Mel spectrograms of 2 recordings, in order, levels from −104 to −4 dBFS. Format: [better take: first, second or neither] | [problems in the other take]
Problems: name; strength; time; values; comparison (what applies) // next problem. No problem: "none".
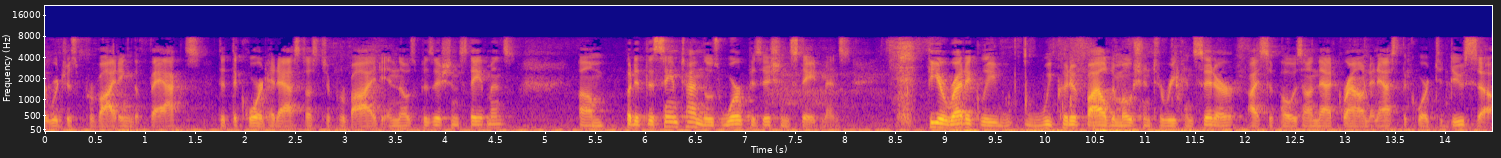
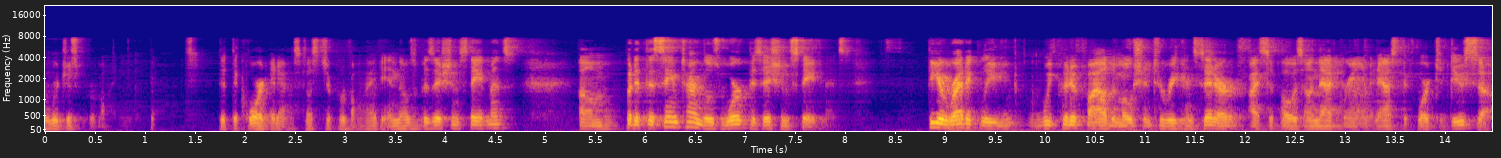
first | noise reduction (neural mask model DeepFilterNet 3)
